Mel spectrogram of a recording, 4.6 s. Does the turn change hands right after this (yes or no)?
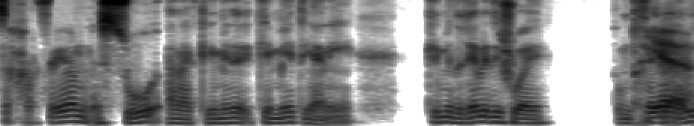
no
